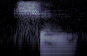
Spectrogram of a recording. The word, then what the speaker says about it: 新: going to talk about a character which is pronounced Shin in the first tone and uh its meaning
